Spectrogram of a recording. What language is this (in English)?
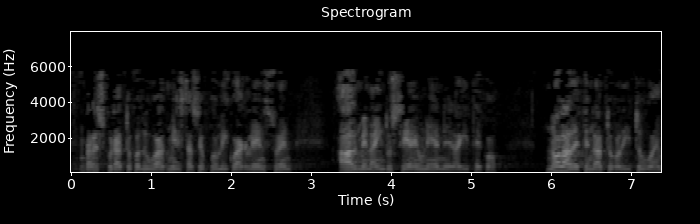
Basque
